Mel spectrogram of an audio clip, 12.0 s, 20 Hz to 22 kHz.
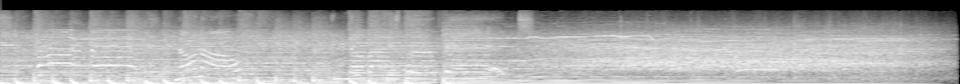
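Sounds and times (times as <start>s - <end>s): audience cheering and screaming: 5.6s - 12.0s.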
